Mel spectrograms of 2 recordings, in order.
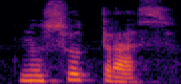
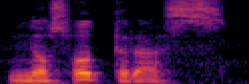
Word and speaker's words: nosotras: Nosotras. Nosotras. Good. You pronounced an S there, which was very good.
